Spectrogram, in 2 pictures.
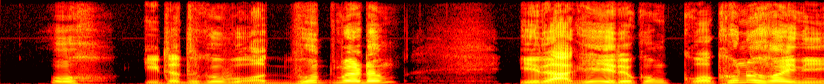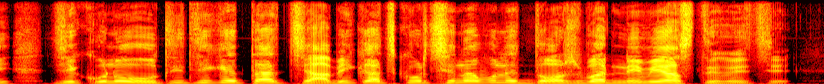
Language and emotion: Bengali, surprised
